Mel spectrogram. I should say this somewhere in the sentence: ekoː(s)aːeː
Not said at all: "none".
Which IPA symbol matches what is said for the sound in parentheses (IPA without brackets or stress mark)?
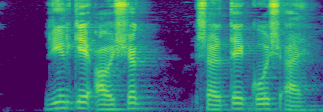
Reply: ʃ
